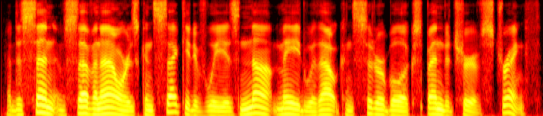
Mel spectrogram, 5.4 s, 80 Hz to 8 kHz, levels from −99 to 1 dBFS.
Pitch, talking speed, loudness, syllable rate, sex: 125 Hz, 155 wpm, -18 LUFS, 5.7 syllables/s, male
